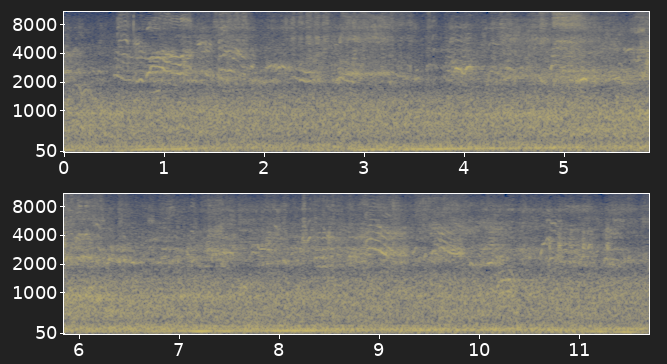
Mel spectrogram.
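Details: Black flying foxes in their roost at mid-morning, not yet settled for the day: a constant dense wash of high scratchy squabbling and chittering from many bats, with a low steady rumble underneath.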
